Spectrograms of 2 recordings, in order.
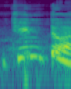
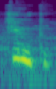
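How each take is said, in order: First: The middle consonant is a hard retroflex t. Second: The middle consonant is a soft dental th. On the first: The speaker calls it wrong. "ಚಿಂಟು ಅಲ್ಲ" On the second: The speaker calls it right. "T H ಯು"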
